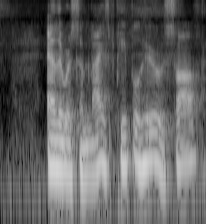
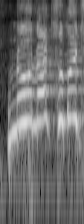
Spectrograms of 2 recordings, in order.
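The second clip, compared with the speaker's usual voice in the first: high, loud cartoon scarecrow; storyteller voicing a high silly scarecrow; 6 dB louder than usual. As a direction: pitch way up and call out as the scarecrow. Scarecrow talks to Dorothy.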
